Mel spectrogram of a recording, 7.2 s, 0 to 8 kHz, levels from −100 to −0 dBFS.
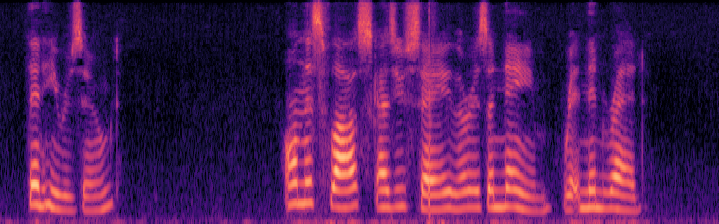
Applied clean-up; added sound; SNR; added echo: neural separator model SepFormer DNS4.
